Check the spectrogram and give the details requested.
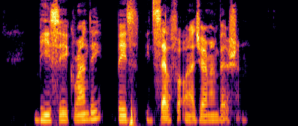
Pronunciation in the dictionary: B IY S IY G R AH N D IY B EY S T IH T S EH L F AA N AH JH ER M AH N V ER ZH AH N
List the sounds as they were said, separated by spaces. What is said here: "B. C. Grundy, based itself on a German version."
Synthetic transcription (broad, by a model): B IY S IY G R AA N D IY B EY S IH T S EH L F AA N AH JH ER M AH N V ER SH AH N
